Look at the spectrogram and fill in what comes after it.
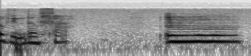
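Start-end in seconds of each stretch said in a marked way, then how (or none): none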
